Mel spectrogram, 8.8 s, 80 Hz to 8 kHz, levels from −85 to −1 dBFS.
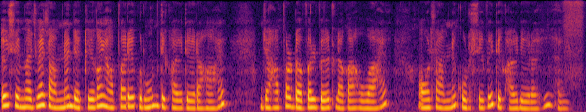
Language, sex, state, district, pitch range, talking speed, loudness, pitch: Hindi, female, Rajasthan, Jaipur, 195-235 Hz, 190 wpm, -18 LUFS, 210 Hz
